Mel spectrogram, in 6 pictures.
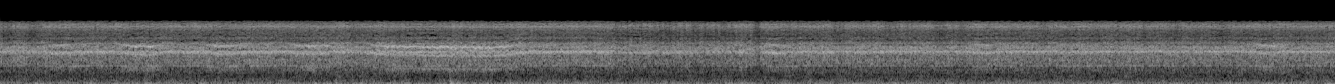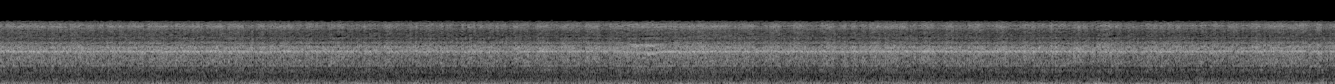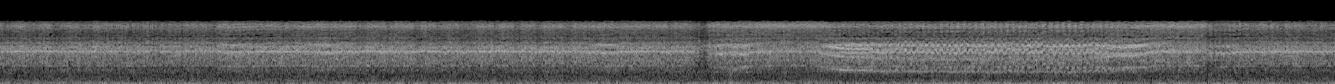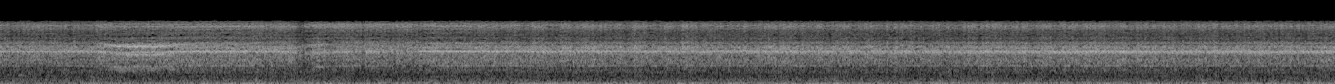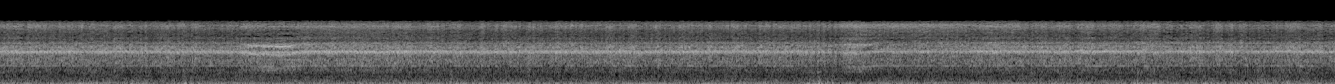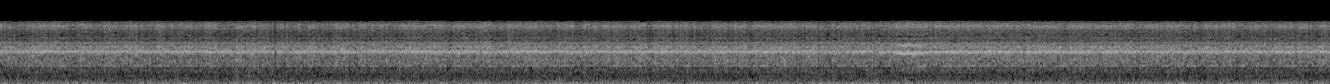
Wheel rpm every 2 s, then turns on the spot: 230, 230, 220, 230, 230, 230, 230, 230, 230, 240, 230, 230, 230, 230, 230, 230, 230, 220, 200, 220, 230, 230, 230, 230, 230, 240, 230, 230, 230, 230, 230, 230, 230, 240, 240, 240, 230, 230, 230, 240.
none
